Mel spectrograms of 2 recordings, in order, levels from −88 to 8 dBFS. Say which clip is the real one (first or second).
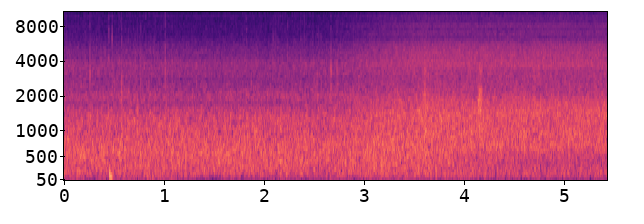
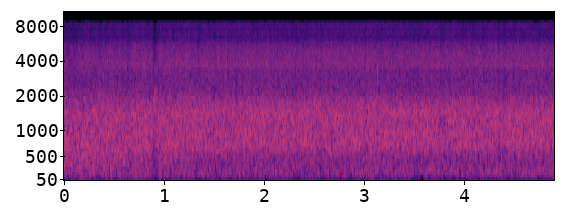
second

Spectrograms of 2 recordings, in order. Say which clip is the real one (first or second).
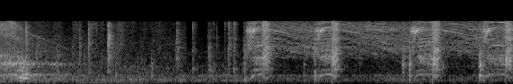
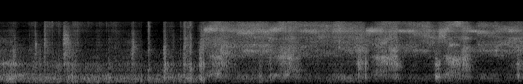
first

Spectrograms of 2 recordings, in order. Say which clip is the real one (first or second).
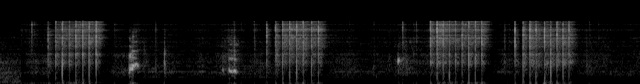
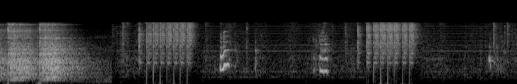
second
